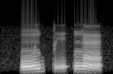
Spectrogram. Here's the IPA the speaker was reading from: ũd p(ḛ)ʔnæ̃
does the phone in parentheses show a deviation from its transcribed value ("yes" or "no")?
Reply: no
